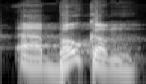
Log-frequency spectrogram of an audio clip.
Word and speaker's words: Bochum: And also, heads up, Bochum is how you say this. Way Bochum. Simpler than I thought.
